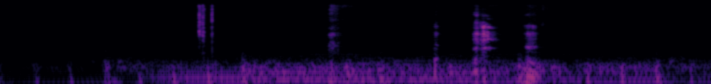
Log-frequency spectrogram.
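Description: Soft electronic menu clicks sound as a selection changes.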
